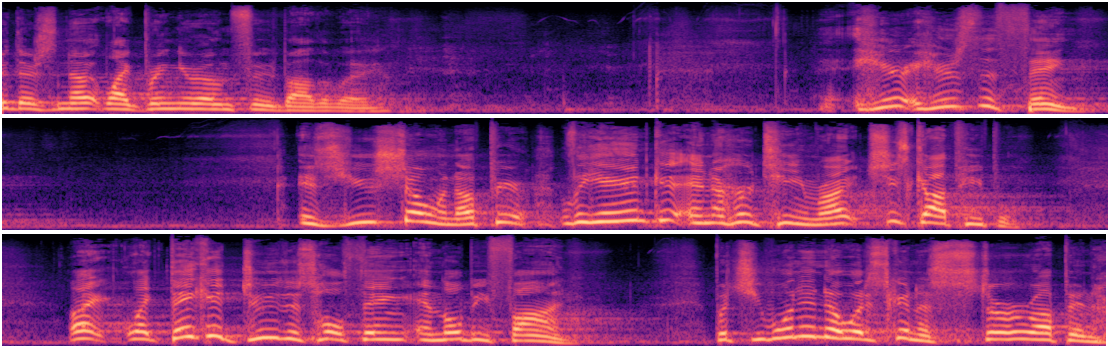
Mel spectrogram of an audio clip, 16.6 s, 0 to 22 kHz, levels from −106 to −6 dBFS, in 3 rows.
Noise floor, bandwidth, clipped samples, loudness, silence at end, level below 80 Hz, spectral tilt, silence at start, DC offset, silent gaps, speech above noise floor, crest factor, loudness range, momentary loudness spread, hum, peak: -55 dBFS; 19.5 kHz; under 0.1%; -22 LUFS; 0 s; -74 dBFS; -5.5 dB/octave; 0 s; under 0.1%; none; 33 dB; 18 dB; 8 LU; 9 LU; none; -6 dBFS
